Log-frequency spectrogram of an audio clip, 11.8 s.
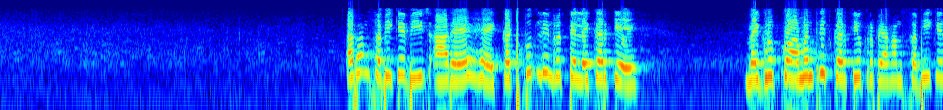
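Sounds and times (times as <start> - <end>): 
audience applause: 0.0 - 4.3
speech: 4.4 - 8.1, 9.3 - 11.7.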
